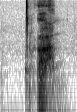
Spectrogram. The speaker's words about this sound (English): I was in, excuse me, I got to take a sip of water.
